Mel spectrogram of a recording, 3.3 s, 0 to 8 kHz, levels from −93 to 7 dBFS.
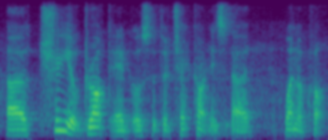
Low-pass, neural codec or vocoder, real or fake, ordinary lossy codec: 7.2 kHz; codec, 16 kHz, 0.5 kbps, FunCodec, trained on LibriTTS, 25 frames a second; fake; Opus, 32 kbps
